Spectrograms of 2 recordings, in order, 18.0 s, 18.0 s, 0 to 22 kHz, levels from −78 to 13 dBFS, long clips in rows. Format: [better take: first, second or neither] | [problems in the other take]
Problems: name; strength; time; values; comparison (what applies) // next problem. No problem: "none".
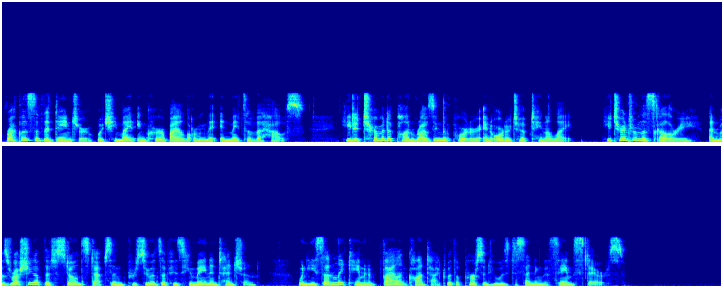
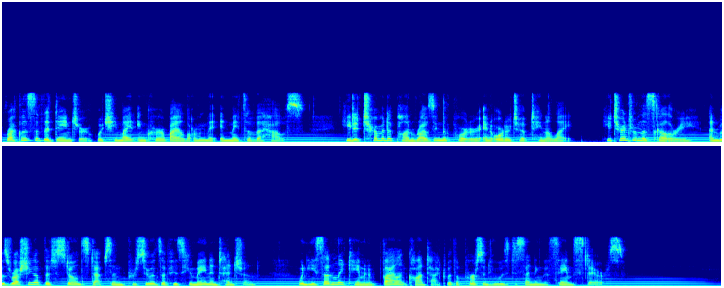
first | background sound (Wind instrument, woodwind instrument); 16 dB below the speech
